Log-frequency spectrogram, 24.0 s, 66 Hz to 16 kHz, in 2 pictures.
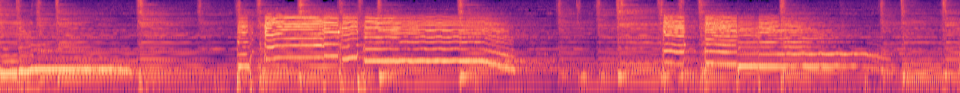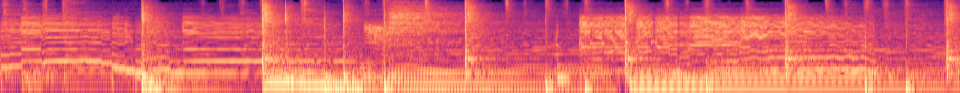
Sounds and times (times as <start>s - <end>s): Music: 0.0s - 24.0s.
